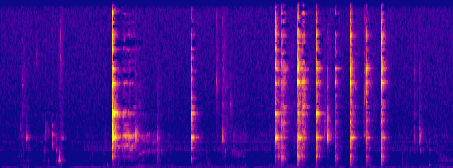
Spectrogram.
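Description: A ceramic bowl set down with one clink, then a metal spoon clinking against it about eight times in quick succession, roughly three a second, as the last of the noodles and broth are scooped out.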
